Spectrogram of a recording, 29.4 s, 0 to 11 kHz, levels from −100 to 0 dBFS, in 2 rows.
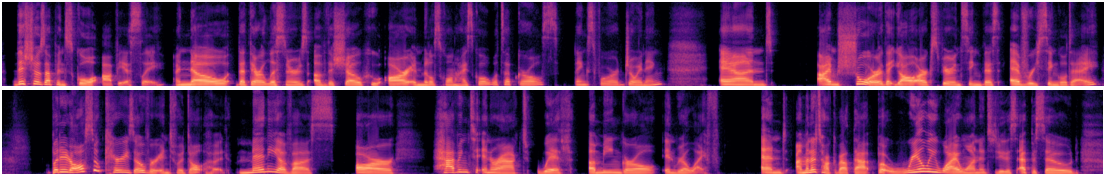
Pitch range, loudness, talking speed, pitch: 190-215 Hz, -21 LUFS, 155 wpm, 200 Hz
